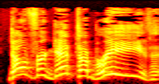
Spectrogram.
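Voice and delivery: loud, high, drawn-out holler; coach's yell. Retold or imitated. Coach to cross-country runners mid-race, yelling. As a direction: imitate a coach yelling at his runners, stretched out. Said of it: "he used to yell at us".

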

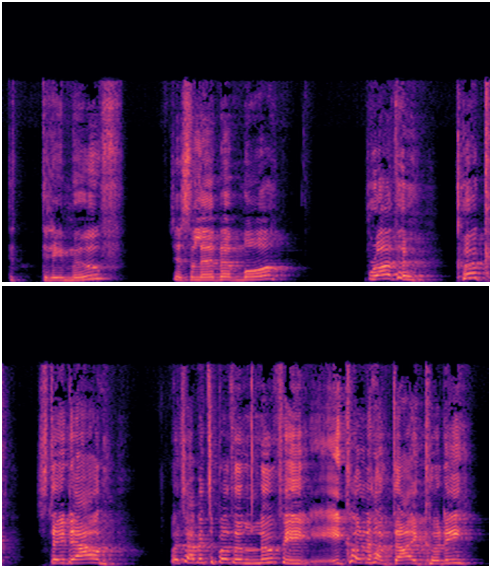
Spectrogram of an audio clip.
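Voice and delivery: high, anxious pleading; high worried cartoon voice; high worried sidekick. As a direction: fret over Luffy. Voicing Johnny, worried.

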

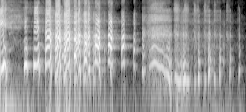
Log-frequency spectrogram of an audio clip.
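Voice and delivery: high loud burst of laughter; laughing at her own punchline. Real, not acted. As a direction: crack up hard.

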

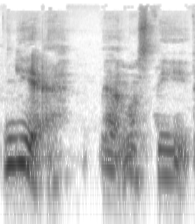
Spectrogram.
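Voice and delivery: usual speaking voice

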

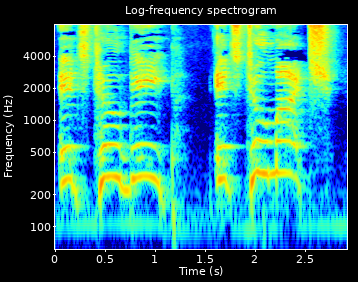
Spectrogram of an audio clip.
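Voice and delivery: very high, drawn-out mock whine; mock complaining voice. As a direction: stretch each word in a high put-on voice. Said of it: "Whenever you hear the voice".

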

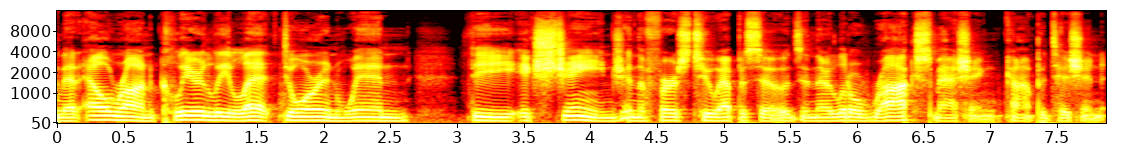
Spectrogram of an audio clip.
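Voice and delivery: normal talking voice

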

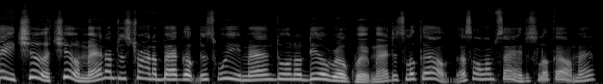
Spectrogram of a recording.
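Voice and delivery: high-pitched hushed dealer, hurried and sneaky; a high, hushed drug dealer begging a favour; hushed dealer voice on the bus. Retold or imitated. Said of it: "It's like".

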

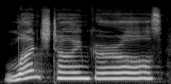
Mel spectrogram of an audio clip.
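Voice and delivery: put-on high, loud call to the kids; mom calling out. Mom calling the girls in for lunch, loud call. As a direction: yell it across the yard like a mom. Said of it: "My mom screams out".

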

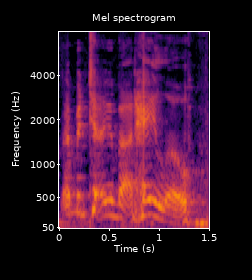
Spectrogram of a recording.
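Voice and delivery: put-on high creaky old-timer voice; old prospector. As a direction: boast like an old geezer. Mocking old gamer.

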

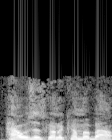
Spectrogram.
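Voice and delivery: mock impatient king, fast and pushy; impatient demand. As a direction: rush the questions impatiently. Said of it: "Ahab turns around and goes".

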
